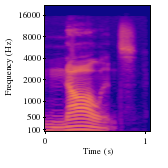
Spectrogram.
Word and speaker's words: New Orleans: Yeah, I'm here to visit Nolans, cause again, no one pronounces it that way unless you're actually from New Orleans.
